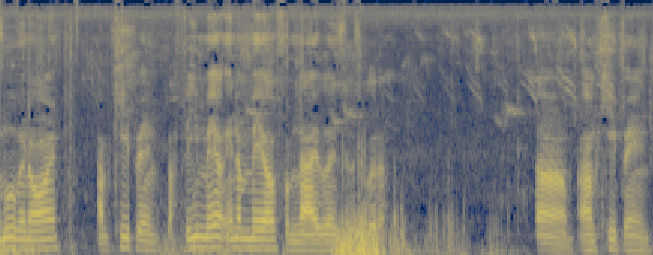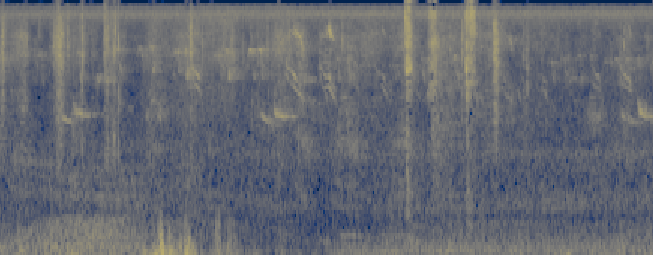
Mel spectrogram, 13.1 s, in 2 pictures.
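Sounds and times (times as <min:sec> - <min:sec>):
faint birds chirping: 0:00.0 - 0:13.0
low rumble: 0:06.5 - 0:09.1.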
